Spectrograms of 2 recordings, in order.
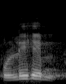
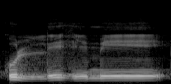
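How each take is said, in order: First: The word ends on the m sound. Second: The word ends with an added i vowel. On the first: This is the basic form of the word. "Asal kullihim" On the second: The vowel is lengthened to fit the poetic meter. "karena syair kullihimi"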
